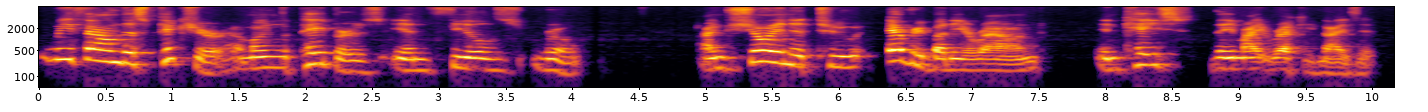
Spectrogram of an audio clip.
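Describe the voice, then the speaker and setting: Guy doing old radio cop sergeant, high creaky voice, slow, folksy n polite, kinda hesitant. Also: very animated, warm tone, heavily acted, rough recording. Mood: casual, probing. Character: plain-spoken, dogged police detective sergeant. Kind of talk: old-time radio drama acting.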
